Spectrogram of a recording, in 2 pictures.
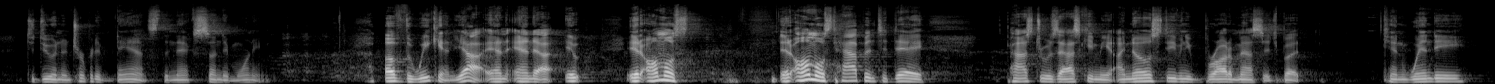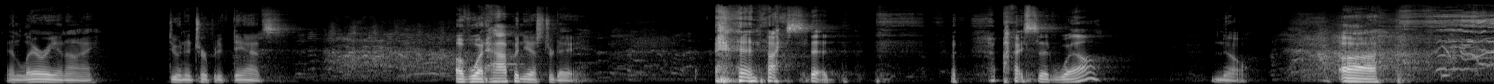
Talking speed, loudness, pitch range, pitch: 115 wpm, -21 LUFS, 115-150 Hz, 135 Hz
